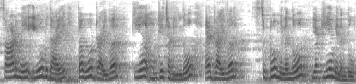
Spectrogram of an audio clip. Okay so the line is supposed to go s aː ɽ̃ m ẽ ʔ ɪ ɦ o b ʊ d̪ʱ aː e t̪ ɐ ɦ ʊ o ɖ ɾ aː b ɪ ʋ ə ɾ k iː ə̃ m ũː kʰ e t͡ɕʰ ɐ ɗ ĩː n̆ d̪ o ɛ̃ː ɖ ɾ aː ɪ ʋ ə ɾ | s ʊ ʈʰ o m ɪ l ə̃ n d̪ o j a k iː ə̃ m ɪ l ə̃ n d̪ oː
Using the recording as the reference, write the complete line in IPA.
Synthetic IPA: s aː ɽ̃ m ẽ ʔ ɪ ɦ o b ʊ d̪ʱ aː e t̪ ɐ ɦ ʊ o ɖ ɾ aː ɪ ʋ ə ɾ k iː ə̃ m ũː kʰ e t͡ɕʰ ɐ ɗ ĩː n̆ d̪ o ɛ̃ː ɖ ɾ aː ɪ ʋ ə ɾ | s ʊ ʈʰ o m ɪ l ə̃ n d̪ o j a k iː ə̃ m ɪ l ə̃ n d̪ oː

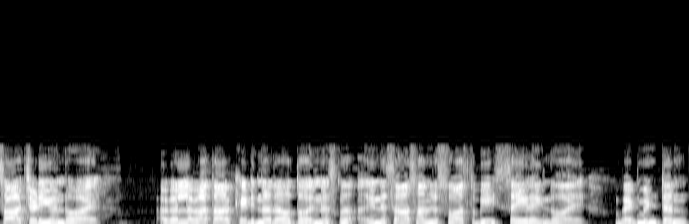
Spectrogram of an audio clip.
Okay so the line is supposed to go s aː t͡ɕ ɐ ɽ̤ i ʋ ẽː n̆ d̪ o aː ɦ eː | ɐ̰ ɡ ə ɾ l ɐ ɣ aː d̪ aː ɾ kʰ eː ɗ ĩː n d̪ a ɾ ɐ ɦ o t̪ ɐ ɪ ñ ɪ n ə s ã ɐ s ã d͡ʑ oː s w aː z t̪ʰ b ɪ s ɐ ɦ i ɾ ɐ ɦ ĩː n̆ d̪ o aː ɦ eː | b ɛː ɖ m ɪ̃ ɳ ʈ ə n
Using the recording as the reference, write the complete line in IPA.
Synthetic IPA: s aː t͡ɕ ɐ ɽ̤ i ʋ ẽː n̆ d̪ o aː ɦ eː | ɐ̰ ɡ ə ɾ l ɐ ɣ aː t̪ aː ɾ kʰ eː ɗ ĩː n d̪ a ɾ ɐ ɦ o t̪ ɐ ɪ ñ ɪ n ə s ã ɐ s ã d͡ʑ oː s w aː s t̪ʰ b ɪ s ɐ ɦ i ɾ ɐ ɦ ĩː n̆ d̪ o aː ɦ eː | b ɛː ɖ m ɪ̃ ɳ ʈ ə n

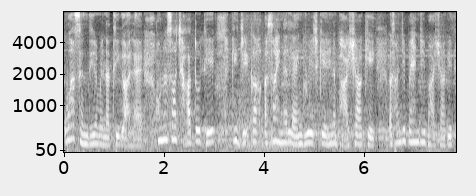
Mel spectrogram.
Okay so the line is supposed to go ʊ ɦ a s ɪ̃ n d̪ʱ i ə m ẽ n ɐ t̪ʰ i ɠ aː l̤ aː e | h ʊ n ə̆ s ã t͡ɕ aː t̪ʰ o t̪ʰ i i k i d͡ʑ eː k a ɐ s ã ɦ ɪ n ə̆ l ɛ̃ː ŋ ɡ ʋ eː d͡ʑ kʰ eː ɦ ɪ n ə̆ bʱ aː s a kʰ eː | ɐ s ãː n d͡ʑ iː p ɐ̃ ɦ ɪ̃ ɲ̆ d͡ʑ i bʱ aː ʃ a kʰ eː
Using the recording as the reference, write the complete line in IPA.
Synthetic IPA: ʊ ɦ a s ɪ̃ n d̪ʱ i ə m ẽ n ɐ t̪ʰ i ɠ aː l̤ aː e | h ʊ n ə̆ s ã t͡ɕʰ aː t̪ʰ o t̪ʰ i e k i d͡ʑ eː k a ɐ s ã ɦ ɪ n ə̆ l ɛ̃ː ŋ ɡ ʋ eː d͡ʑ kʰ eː ɦ ɪ n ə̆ bʱ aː ʃ a kʰ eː | ɐ s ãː ɲ d͡ʑ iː p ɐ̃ ɦ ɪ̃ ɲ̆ d͡ʑ i bʱ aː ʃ a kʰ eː

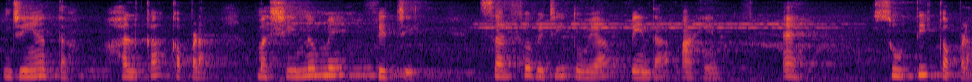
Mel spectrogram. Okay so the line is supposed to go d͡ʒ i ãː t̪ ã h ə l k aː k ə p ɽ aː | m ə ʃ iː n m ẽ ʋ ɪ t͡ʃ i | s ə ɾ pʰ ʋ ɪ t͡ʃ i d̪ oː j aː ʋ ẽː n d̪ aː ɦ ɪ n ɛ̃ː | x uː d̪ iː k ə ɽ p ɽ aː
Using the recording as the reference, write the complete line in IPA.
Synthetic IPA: d͡ʒ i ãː t̪ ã h ə l k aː k ə p ɽ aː | m ə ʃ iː n m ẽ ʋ ɪ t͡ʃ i | s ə ɾ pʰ ʋ ɪ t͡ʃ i d̪ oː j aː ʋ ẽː n d̪ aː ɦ ɪ n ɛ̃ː | s uː t̪ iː k ə p ɽ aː

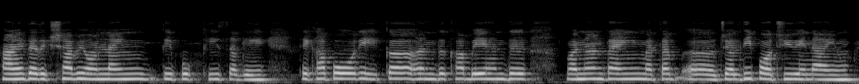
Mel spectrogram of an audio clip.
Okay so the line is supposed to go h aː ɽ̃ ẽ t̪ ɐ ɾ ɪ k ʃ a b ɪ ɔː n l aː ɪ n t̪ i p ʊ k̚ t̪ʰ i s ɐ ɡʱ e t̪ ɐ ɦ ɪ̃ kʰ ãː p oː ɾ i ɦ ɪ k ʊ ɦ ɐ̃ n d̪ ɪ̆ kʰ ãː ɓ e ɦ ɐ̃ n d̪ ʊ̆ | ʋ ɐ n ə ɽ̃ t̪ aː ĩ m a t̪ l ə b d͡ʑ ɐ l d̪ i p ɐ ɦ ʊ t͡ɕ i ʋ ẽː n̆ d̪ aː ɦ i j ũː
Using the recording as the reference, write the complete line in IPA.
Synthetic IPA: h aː ɽ̃ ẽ t̪ ɐ ɾ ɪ k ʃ a b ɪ ɔː n l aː ɪ n t̪ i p ʊ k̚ t̪ʰ i s ɐ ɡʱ e t̪ ɐ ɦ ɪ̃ kʰ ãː p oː ɾ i ɦ ɪ k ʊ ɦ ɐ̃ n d̪ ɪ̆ kʰ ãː ɓ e ɦ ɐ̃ n d̪ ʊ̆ | ʋ ɐ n ə ɽ̃ t̪ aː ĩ m ɐ t̪ l ə b d͡ʑ ɐ l d̪ i p ɐ ɦ ʊ t͡ɕ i ʋ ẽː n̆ d̪ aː ɦ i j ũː

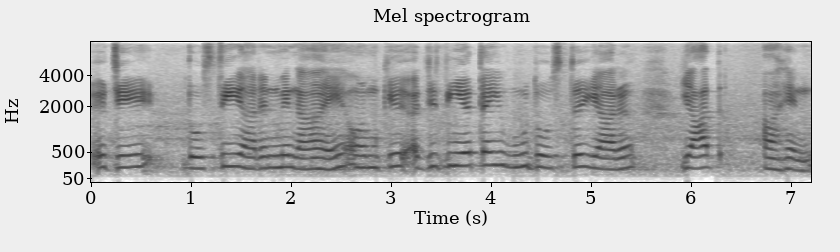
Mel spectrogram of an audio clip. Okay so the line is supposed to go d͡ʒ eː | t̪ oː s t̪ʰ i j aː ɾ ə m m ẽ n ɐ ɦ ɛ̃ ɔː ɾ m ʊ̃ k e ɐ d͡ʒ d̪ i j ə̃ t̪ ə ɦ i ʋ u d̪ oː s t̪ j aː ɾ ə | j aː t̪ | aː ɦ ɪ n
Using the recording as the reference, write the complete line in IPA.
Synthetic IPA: d͡ʒ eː | d̪ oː s t̪ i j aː ɾ ə n m ẽ n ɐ ɦ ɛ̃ ɔː ɾ m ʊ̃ k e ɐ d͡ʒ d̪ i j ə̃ t̪ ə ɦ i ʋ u d̪ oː s t̪ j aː ɾ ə | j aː d̪ | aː ɦ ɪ n

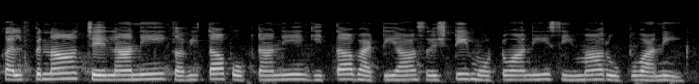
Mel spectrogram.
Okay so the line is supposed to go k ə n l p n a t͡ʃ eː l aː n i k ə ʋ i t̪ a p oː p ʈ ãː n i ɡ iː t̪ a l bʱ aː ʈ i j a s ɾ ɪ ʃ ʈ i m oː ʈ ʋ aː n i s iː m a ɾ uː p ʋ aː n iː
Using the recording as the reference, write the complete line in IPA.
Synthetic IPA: k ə l p n a t͡ʃ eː l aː n i k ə ʋ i t̪ a p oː p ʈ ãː n i ɡ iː t̪ a bʱ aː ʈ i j a s ɾ ɪ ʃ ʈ i m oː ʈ ʋ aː n i s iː m a ɾ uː p ʋ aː n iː

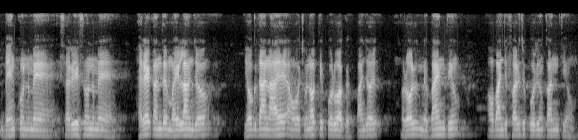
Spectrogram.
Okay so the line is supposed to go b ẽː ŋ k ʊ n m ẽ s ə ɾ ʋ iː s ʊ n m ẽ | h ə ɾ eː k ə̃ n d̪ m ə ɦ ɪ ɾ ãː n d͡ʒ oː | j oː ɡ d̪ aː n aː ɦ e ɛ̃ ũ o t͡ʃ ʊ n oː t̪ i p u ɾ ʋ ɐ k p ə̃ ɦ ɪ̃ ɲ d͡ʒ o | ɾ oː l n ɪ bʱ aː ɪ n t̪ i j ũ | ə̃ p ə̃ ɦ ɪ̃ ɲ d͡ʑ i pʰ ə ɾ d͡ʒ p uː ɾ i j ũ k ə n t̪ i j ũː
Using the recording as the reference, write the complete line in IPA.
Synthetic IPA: b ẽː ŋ k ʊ n m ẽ s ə ɾ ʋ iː s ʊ n m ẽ | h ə ɾ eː k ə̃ n d̪ m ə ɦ ɪ l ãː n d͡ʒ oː | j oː ɡ d̪ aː n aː ɦ e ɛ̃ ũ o t͡ʃ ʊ n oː t̪ i p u ɾ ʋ ə k p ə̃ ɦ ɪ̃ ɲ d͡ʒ o | ɾ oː l n ɪ bʱ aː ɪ n t̪ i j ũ | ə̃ p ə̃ ɦ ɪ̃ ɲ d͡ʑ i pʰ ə ɾ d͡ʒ p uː ɾ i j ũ k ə n t̪ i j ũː

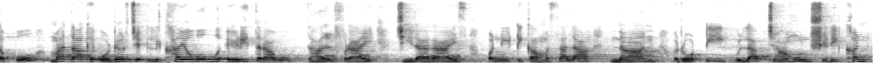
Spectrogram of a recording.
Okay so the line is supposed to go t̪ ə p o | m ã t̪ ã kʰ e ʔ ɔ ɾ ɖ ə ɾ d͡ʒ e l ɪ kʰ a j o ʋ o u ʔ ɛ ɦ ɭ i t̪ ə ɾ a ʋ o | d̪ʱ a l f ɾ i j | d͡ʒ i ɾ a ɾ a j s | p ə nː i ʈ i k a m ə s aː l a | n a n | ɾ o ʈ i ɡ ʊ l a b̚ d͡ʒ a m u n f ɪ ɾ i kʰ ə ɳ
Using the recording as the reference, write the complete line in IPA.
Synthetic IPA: t̪ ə p o | m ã t̪ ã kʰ e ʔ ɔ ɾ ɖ ə ɾ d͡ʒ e l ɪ kʰ a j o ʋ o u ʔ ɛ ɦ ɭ i t̪ ə ɾ a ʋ o | d̪ʱ a l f ɾ a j | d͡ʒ i ɾ a ɾ a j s | p ə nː i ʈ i k a m ə s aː l a | n a n | ɾ o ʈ i ɡ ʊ l a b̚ d͡ʒ a m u n ʃ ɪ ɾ i kʰ ə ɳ

